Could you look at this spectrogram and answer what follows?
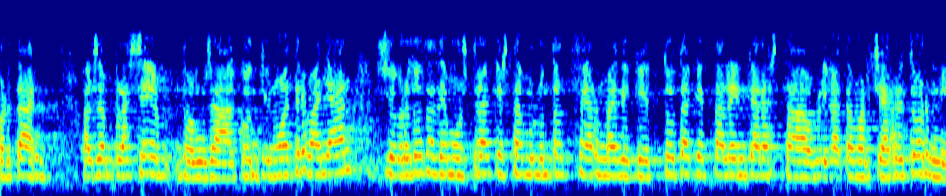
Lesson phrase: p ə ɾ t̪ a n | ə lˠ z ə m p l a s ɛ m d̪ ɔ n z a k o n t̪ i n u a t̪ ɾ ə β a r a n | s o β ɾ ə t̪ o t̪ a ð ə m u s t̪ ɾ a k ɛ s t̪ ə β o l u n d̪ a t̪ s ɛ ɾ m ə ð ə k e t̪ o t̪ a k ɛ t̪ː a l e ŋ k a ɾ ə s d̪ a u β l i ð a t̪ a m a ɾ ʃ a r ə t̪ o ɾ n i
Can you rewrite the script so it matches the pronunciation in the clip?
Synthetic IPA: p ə ɾ t̪ a n | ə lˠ z ə m p l a s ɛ m d̪ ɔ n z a k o n t̪ i n u a t̪ ɾ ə β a ʎ a n | s o β ɾ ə t̪ o t̪ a ð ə m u s t̪ ɾ a k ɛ s t̪ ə β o l u n t̪ a t̪ f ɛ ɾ m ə ð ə k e t̪ o t̪ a k ɛ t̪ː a l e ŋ k a ɾ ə s t̪ a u β l i ɣ a t̪ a m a ɾ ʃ a r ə t̪ o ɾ n i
